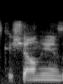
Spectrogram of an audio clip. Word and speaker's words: Koscielny: It's Koscielny. Am I saying that right? – Yeah, that sounded good.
